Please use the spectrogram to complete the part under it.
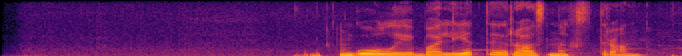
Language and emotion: Russian, neutral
